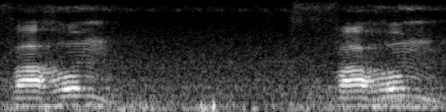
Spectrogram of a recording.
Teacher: نچلے ہونٹ کے اندرونی حصہ جب سامنے اوپر والے دانتوں کے سروں کے نیچے آ جاتی ہے تو فا ادا ہوتا ہے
